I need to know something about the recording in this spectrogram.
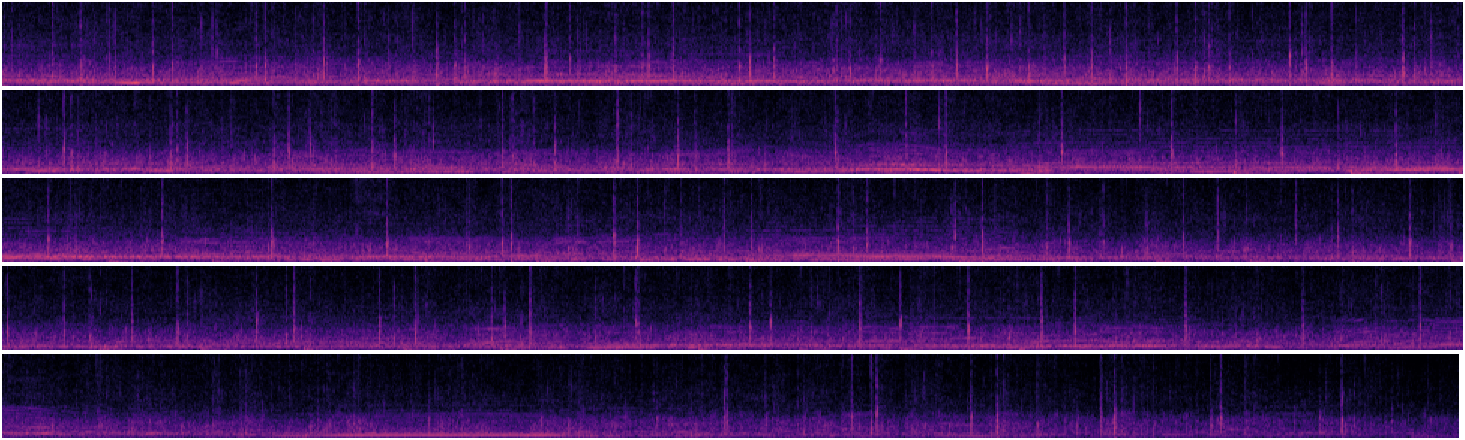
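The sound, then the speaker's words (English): An audience at a church service applauds steadily for over twenty seconds after being asked to clap their hands and shout unto the Lord, a dense, loud wash of clapping with scattered voices and cheers rising through it, the clapping briefly sharpening into more distinct claps midway. “You may go down clapping, but one more time, if you've got the strength, if you've got a voice, would you clap your hands, all ye people, and would you shout unto the Lord with a voice of triumph, because there is”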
